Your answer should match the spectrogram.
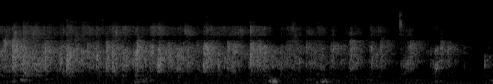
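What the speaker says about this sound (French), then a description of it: "Je pense qu'on peut applaudir nos intervenants." An audience applauds the speakers at a talk on intellectual disability and art, a moderate patter of clapping that is fairly distant and gradually thins out over several seconds.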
